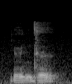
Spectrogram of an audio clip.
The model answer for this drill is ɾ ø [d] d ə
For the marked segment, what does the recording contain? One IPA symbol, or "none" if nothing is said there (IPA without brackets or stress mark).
n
